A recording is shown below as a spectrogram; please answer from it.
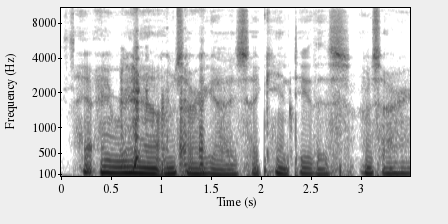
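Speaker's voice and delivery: acted sad-sounding voice. Retelling a player's apology for running out of touchdowns, imitating a sad-sounding voice. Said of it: "it was so, like, sad sounding".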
